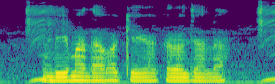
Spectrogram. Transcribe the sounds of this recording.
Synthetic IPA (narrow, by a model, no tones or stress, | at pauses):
biːmãd̪aːʋakeːɡakəɾəld͡ʒaːlaː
